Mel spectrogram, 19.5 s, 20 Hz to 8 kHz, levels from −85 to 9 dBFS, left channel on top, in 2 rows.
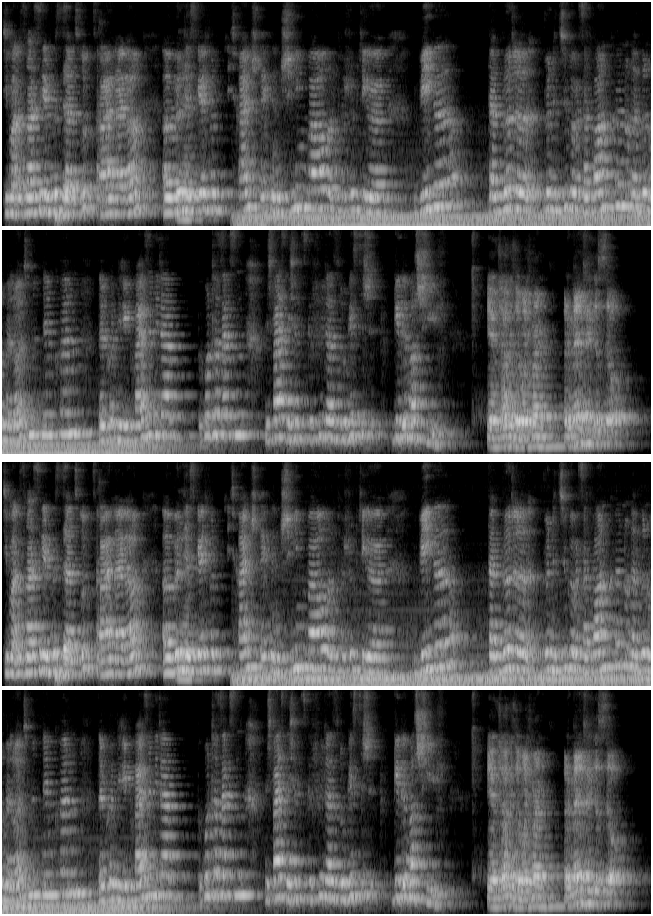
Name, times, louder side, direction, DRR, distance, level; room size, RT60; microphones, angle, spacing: voice 1, 0.0-2.1 2.4-3.2 3.5-5.7 6.2-6.8 7.3-10.9 11.2-12.3 12.7-15.3 15.6-16.2, equal, 40° right, -4 dB, 1.3 m, -20 dB
sound 1, 3.4-13.0, right 2 dB, 70° right, 0.3 m, -25 dB
voice 2, 17.0-18.9, equal, 10° left, -6 dB, 1.1 m, -18 dB
7.7 x 2.8 x 2.4 m, 0.78 s
head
